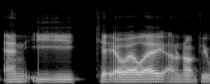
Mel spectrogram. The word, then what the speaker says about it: Nikola: He pronounces it Nikola, like Neekola.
